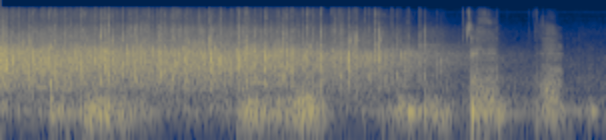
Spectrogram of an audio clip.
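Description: An audience applauds to welcome the next speaker, who will give an overview of the Linux boot project: a dense, steady wash of many clapping hands, which thins out and fades over the last couple of seconds, leaving a few scattered claps.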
